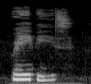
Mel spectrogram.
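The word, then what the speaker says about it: rabies: 발음이 제가 레바 아이스라고 그랬는데 그게 아니고 레이비지라고 발음하네요. 미국 영국이 다 레이비지네요. 그렇네요. 이걸 발음을 제가 틀을 알고 있었네요. 예. 발음을 한번 들어 보면 레비es 예.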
